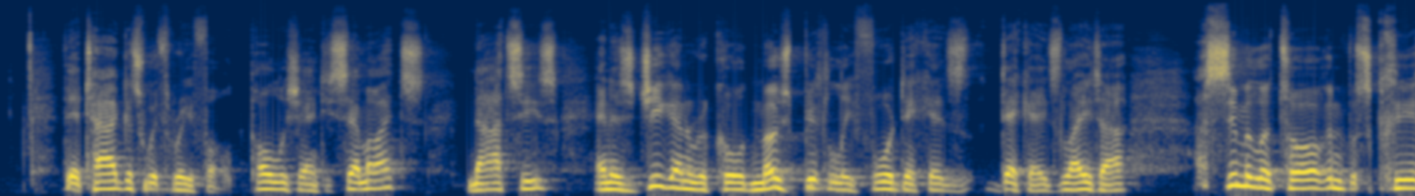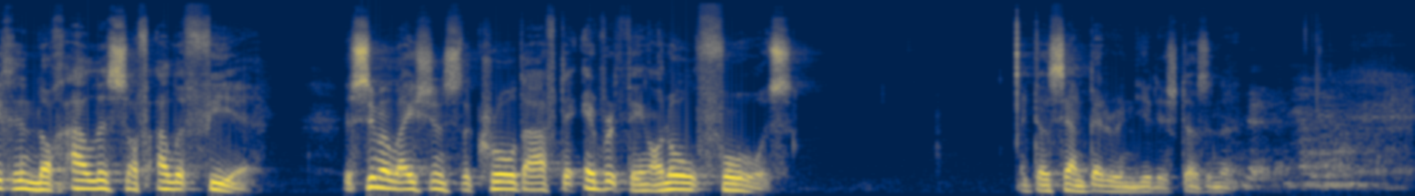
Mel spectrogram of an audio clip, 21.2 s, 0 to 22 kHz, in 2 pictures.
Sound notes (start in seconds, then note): 8.9 speaking yiddish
